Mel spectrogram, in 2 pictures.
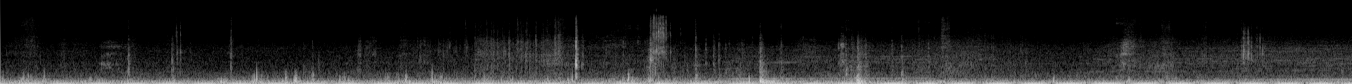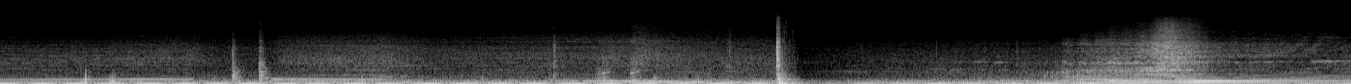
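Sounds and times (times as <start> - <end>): car engine idling: 0.0 - 14.9, 15.5 - 27.0
loud thump: 21.2 - 21.6, 23.7 - 26.5
rushing noise: 22.0 - 27.0.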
